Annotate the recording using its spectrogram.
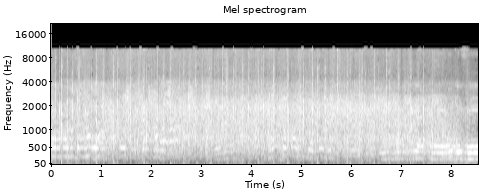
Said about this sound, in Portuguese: Chega aí, uma salva de palmas.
